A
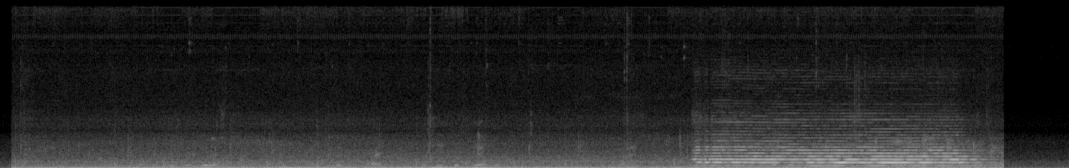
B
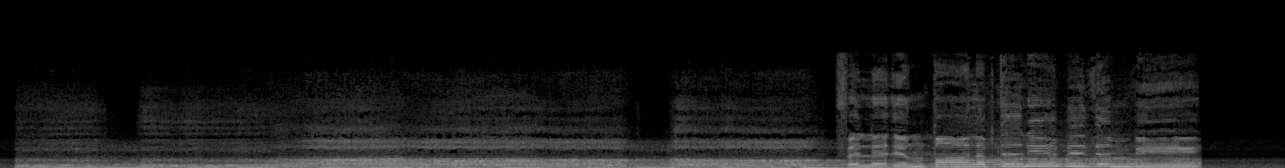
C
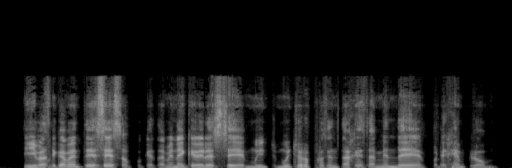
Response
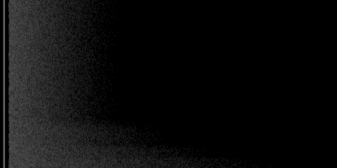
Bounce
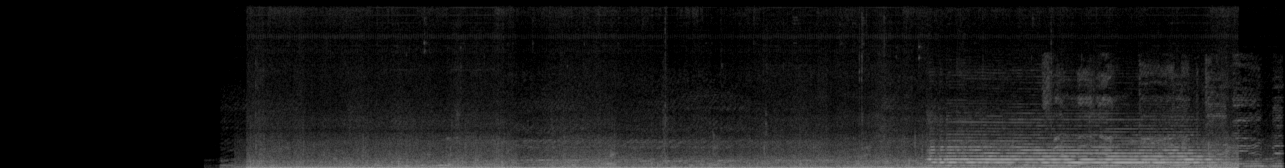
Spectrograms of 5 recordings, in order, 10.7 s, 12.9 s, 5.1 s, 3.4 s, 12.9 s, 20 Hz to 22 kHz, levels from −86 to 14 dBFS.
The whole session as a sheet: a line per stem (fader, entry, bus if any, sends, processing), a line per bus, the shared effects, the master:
+1.5 dB, 2.35 s, no send, downward compressor 3 to 1, threshold −29 dBFS, peak gain reduction 11 dB
−7.5 dB, 2.05 s, no send, high-shelf EQ 4,200 Hz +8.5 dB; flanger whose copies keep moving one way rising 1.9 Hz
muted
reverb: not used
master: no processing

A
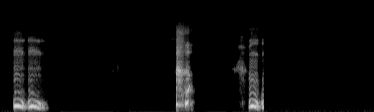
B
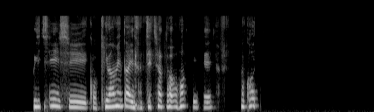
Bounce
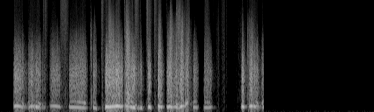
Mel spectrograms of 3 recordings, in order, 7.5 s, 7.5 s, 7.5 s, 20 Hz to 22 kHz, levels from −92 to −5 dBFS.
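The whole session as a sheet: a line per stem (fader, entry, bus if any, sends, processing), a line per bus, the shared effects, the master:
−12.5 dB, 0.00 s, no send, no processing
0:01.15 −9.5 dB → 0:01.84 −2 dB, 0.00 s, no send, phaser with its sweep stopped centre 1,200 Hz, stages 4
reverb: not used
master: short delay modulated by noise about 1,300 Hz, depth 0.47 ms

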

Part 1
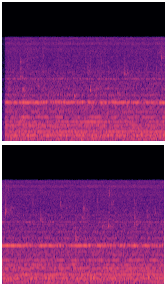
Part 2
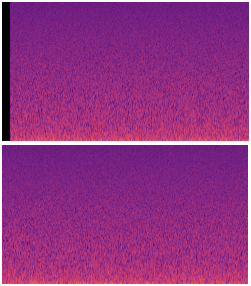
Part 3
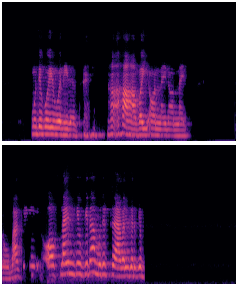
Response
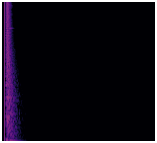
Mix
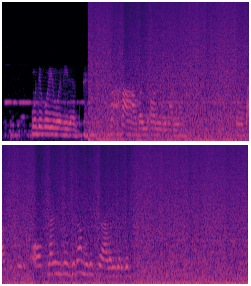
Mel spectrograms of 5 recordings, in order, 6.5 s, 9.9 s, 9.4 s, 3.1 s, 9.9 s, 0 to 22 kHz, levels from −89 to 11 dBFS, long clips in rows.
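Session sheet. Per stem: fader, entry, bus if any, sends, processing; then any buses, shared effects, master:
−12.5 dB, 0.00 s, no send, expanding power law on the bin magnitudes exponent 3.9; dead-zone distortion −55 dBFS; automatic ducking −10 dB, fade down 0.85 s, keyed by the third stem
−10.0 dB, 1.55 s, send −6 dB, no processing
−0.5 dB, 0.00 s, no send, low-pass filter 1,400 Hz 12 dB per octave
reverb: on, RT60 0.50 s, pre-delay 20 ms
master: downward compressor 4 to 1, threshold −30 dBFS, peak gain reduction 11 dB

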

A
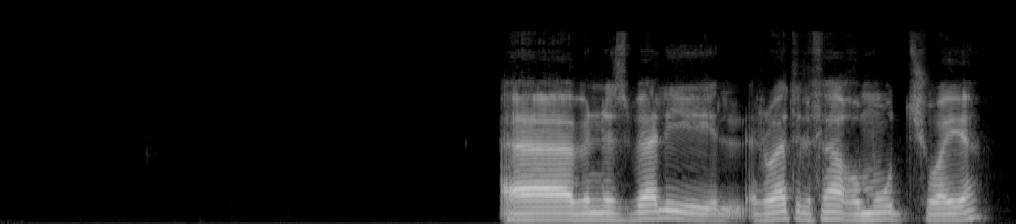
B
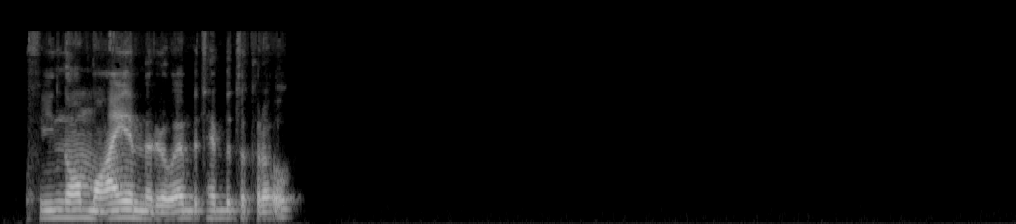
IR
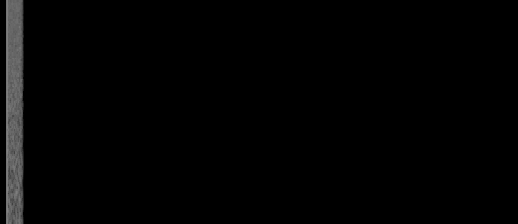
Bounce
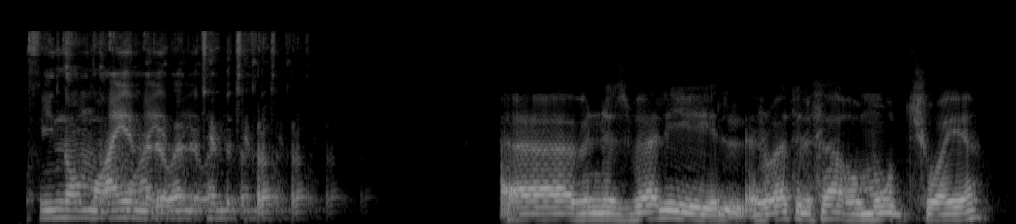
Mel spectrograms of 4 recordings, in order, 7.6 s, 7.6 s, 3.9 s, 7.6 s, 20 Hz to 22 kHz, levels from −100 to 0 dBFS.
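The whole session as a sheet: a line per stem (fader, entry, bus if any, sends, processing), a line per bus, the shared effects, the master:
+2.5 dB, 0.00 s, no send, no echo send, downward compressor 6 to 1, threshold −33 dBFS, peak gain reduction 11.5 dB; resonant band-pass 450 Hz, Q 0.9; flanger 1.1 Hz, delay 7.6 ms, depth 7.8 ms, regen −34%
−13.5 dB, 0.00 s, send −13.5 dB, echo send −7 dB, high-shelf EQ 5,200 Hz +11.5 dB; downward compressor, threshold −31 dBFS, peak gain reduction 8 dB; every ending faded ahead of time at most 160 dB per second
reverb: on, pre-delay 3 ms
echo: repeating echo 257 ms, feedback 20%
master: brickwall limiter −35.5 dBFS, peak gain reduction 8 dB

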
